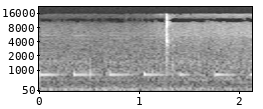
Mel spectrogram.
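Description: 2016 Jeep Cherokee's warning chime repeating evenly at about three beeps a second with the driver's door standing open, over a low hum. One short click a little past the middle.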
